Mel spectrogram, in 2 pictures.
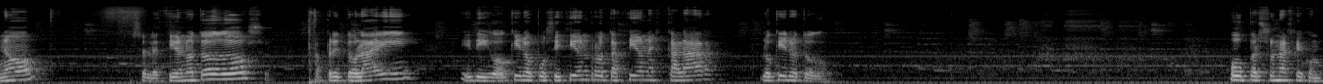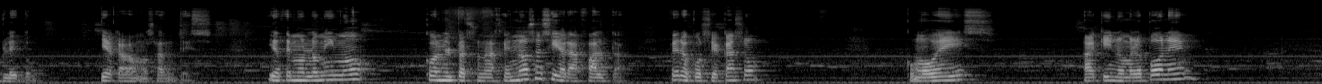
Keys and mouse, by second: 3.1 i, 16.6 right click, 18.6 i.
